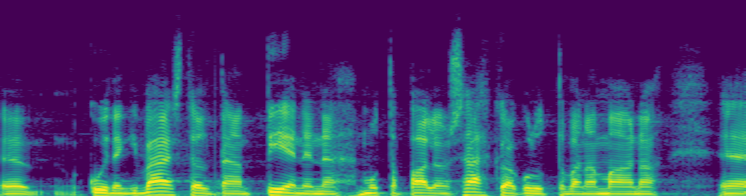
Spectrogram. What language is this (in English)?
Finnish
